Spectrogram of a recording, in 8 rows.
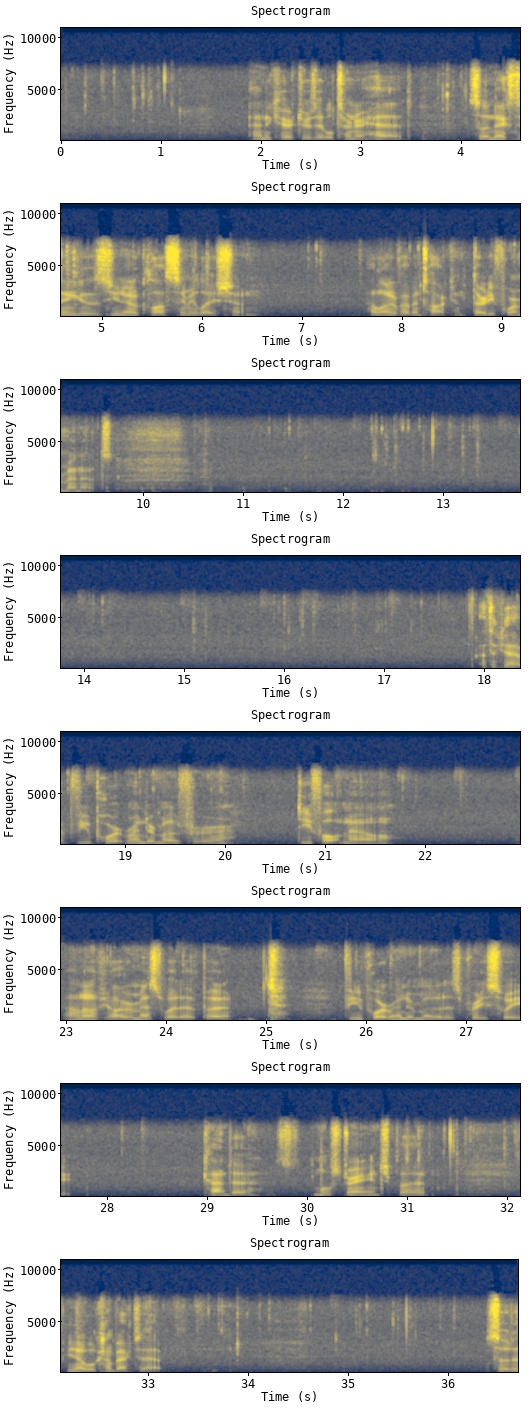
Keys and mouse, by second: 0.9 r, 3.9 a, 4.1 a, 5.0 alt+g, 5.0 alt+h, 6.2 a, 9.6-12.5 middle drag, 12.5 alt+h, 13.3 a, 15.2 h, 16.1 h, 19.2 click, 19.5-31.1 drag, 31.1 z, 31.2 z, 35.6 a.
